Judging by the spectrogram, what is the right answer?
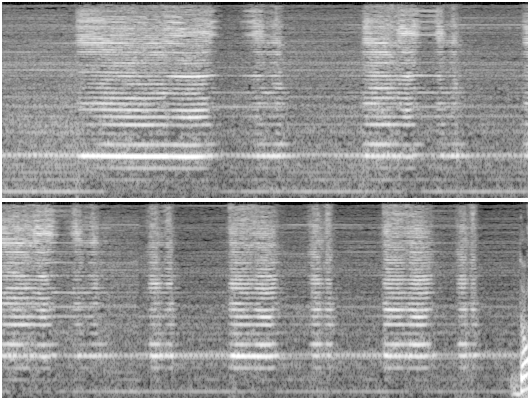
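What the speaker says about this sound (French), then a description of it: "Et par le stade de la ponceuse, nous allons faire des encoches ici dans les tefilines" A handheld sander grinds notches into tefillin in repeated bursts, a high rasping whine that starts and stops about every second, close and loud.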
